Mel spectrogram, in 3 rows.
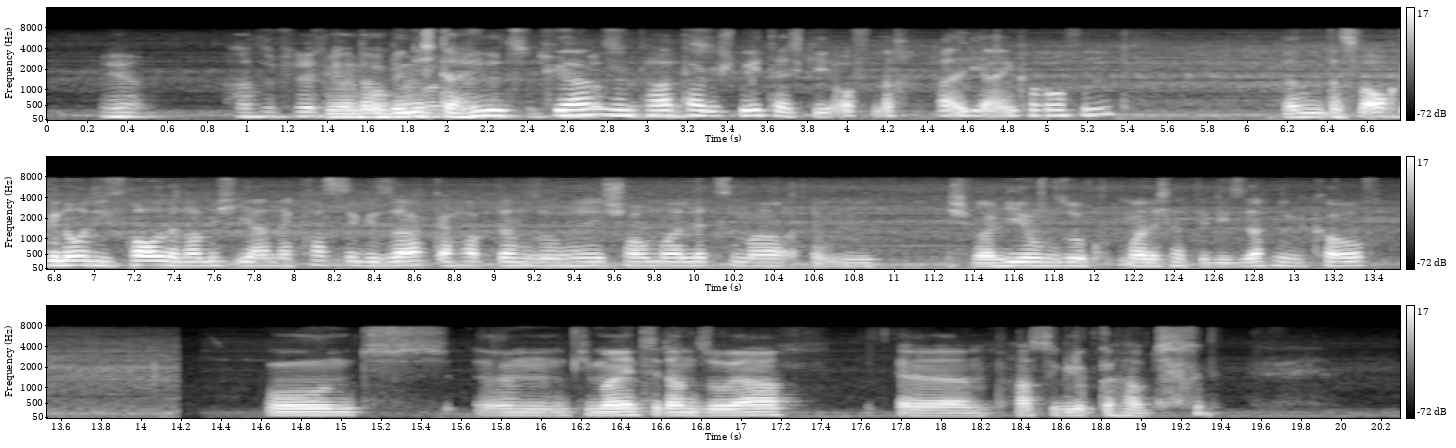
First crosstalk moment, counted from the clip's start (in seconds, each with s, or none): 1.4 s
